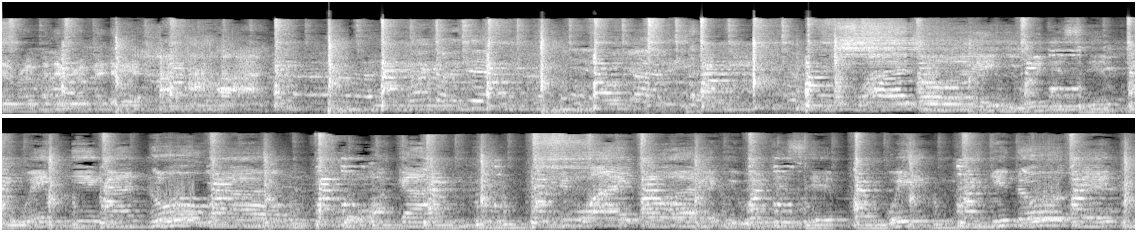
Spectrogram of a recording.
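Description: Live ska band playing the opening of a song: drum kit keeping a steady beat under guitar and melodic lines.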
